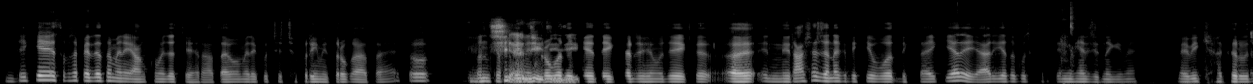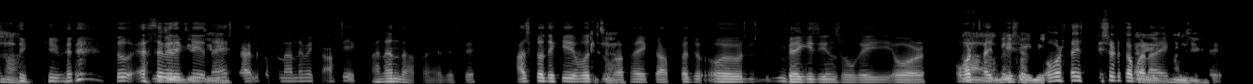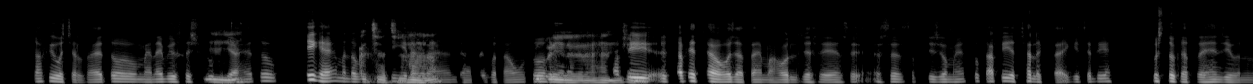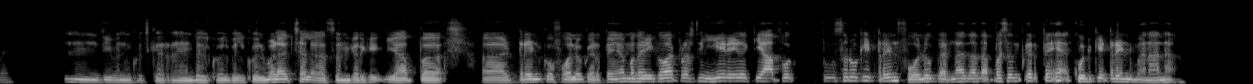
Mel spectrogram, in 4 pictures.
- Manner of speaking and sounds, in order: laughing while speaking: "अच्छा, जी, जी, जी"; tapping; laughing while speaking: "क्या करूँ ज़िंदगी में?"; in English: "स्टाइल"; in English: "ओवरसाइज़"; in English: "ओवरसाइज़"; in English: "ट्रेंड"; in English: "फॉलो"; in English: "ट्रेंड फॉलो"; laughing while speaking: "करते हैं"; in English: "ट्रेंड"
- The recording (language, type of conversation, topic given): Hindi, podcast, आपके लिए नया स्टाइल अपनाने का सबसे पहला कदम क्या होता है?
